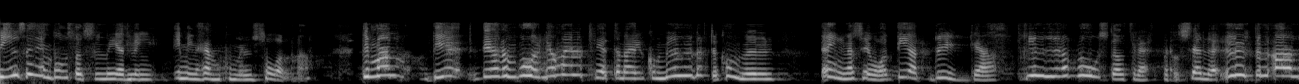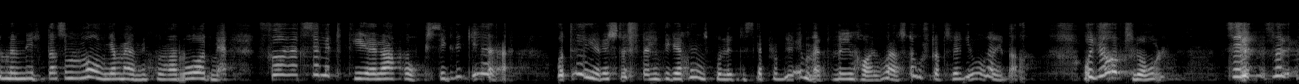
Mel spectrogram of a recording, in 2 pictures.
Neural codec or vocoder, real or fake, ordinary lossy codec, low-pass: codec, 16 kHz in and 24 kHz out, 0.6 kbps, FireRedTTS-2 codec; fake; none; 7.2 kHz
